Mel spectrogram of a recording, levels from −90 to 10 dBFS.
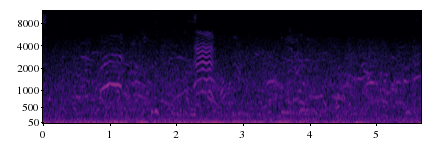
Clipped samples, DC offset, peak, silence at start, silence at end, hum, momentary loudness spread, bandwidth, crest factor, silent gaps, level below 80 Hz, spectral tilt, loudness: under 0.1%; under 0.1%; -38 dBFS; 0 s; 0 s; none; 6 LU; 11 kHz; 14 dB; none; -58 dBFS; -4.5 dB/octave; -55 LUFS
